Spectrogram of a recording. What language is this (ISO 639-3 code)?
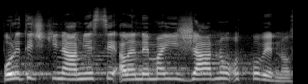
ces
